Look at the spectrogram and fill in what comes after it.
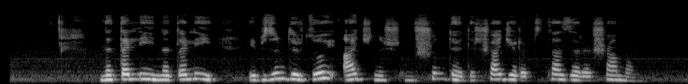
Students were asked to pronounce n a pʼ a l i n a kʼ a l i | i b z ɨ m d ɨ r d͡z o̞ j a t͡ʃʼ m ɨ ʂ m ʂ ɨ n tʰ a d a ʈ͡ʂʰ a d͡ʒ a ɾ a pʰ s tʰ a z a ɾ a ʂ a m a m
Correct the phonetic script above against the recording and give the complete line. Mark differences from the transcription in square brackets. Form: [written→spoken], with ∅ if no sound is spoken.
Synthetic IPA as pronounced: n a [pʼ→tʼ] a l i n a [kʼ→tʼ] a l i | i b z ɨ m d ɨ r d͡z o̞ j a t͡ʃʼ [m→n] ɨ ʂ m ʂ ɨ n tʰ a d a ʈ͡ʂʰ a d͡ʒ a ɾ a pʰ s tʰ a z a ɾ a ʂ a m a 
